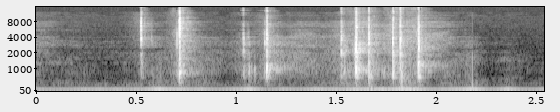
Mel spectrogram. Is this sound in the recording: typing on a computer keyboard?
yes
